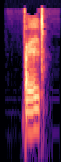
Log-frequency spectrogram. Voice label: "brute", English; adjectives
